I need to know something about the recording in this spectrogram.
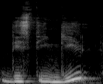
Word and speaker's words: distinguir: J'insiste sur la sonorité ouir parce que par exemple, distinguir, ça finit aussi par UIR, mais ça se prononce gir et pas ouir.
